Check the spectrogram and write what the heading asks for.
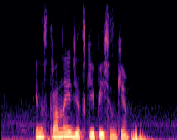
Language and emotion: Russian, neutral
